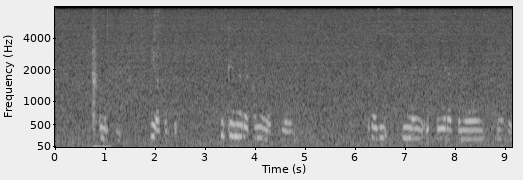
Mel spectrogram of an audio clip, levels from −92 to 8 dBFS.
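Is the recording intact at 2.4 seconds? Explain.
No. Between 1.88 and 2.44 s the speech dips by as much as about 10 dB, with roughly a third of a second affected in total. This is speech suppressed in double talk, likely because the echo canceller mistook the local talker for loudspeaker echo and turned both down.

A delayed copy of the speech trails the original by 290 ms, sitting around 15 dB below it. This echo leak runs throughout the clip, including at 2.4 s, and is likely residue the loudspeaker side's echo canceller failed to remove from its microphone pickup.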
